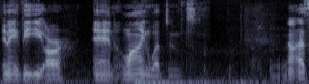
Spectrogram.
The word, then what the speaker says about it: Naver: And it is published by, I think it's pronounced Naver Webtoons, Naver, and Line Webtoons.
